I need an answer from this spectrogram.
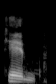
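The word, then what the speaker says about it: Keem: Anyway, Kim Beach, there are different pronunciations, but the locals here, they've told me it's Kim.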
